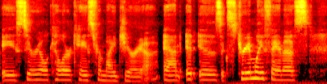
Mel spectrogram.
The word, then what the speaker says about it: Niger: nigeria is pronounced niger because it was a french colony and so it has a more french sounding name the specific area of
